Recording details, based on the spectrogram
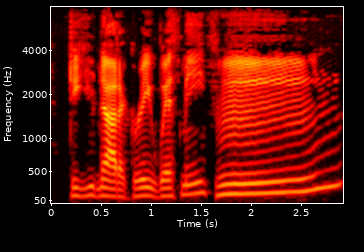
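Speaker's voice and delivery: creepy, pressing, slow and drawn-out hmm. Retelling a scene where the chairman leans in close: imitating a creepy chairman. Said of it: "leans in all sorts of creepy".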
